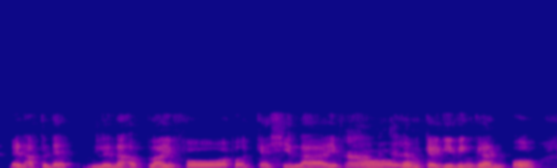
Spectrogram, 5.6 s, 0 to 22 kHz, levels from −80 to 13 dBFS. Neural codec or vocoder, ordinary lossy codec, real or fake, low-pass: none; none; real; 7.2 kHz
